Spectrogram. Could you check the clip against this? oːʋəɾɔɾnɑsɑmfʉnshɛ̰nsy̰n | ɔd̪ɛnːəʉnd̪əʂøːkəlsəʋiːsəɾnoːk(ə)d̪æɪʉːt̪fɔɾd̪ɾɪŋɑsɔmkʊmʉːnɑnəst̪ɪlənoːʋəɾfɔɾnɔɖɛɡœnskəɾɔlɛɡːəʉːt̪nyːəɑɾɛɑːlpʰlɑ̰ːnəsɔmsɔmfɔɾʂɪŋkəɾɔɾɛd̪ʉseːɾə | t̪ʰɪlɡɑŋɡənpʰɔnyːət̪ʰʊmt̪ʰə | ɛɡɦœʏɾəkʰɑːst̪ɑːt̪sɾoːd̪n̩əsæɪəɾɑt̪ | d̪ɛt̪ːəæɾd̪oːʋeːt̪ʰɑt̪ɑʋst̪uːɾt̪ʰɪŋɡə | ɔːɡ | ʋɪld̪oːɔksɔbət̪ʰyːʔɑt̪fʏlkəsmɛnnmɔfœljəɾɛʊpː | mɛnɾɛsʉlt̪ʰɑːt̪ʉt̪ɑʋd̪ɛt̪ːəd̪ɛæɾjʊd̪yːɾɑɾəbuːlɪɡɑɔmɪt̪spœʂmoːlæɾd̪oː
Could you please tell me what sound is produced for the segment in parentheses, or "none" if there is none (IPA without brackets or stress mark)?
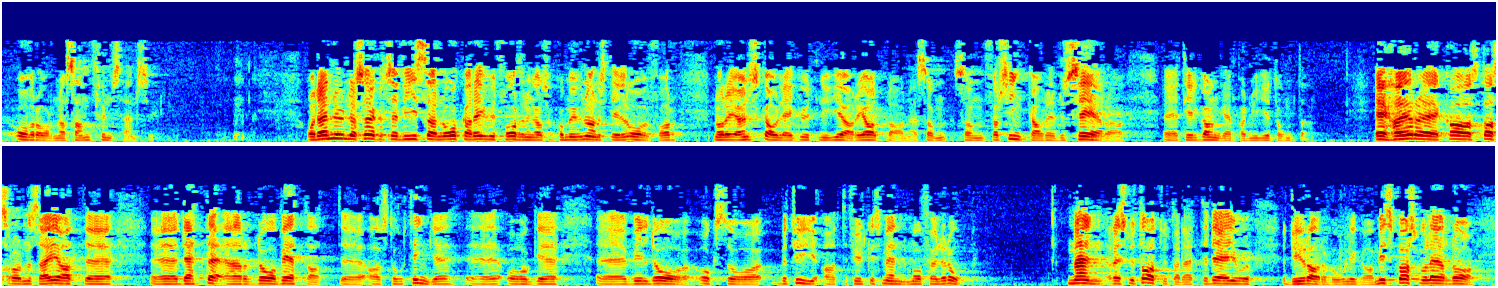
ɑ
